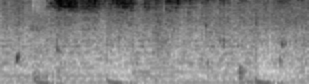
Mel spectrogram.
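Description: Spicy tomato sauce sizzling in a pan right after going in, a steady hiss with soft bubbling pops and low thumps, close and without talk.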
